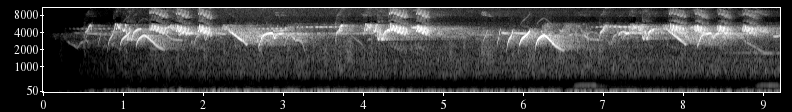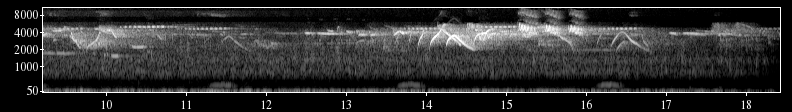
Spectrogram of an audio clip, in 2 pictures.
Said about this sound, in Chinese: 这里应该就是太平山。其实，呃，这段声音就是呃，大部分的人听起来就说鸟叫声， 对，就是鸟啊，有什么？ 可是你可能没有听到，这里面有很多种鸟，是道道地地台湾特有种的鸟。也就是说，这种鸟只有在台湾才有。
